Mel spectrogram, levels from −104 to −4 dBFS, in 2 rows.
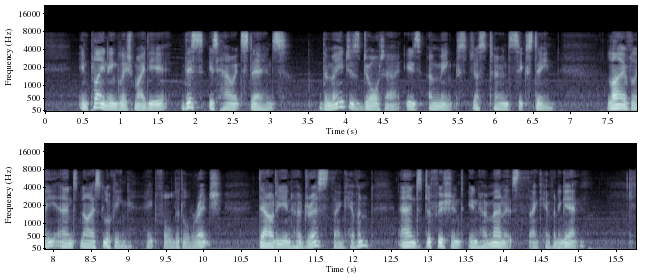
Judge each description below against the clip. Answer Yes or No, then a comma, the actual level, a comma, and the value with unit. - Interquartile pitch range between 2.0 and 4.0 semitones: No, average, 5.0 semitones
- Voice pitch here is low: Yes, low, 105 Hz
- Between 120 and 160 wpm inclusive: Yes, average, 150 wpm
